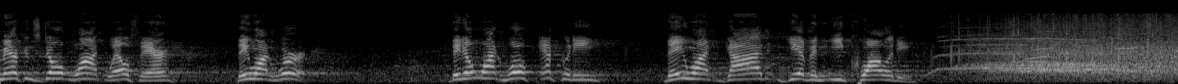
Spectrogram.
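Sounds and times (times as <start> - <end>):
speech: 0.0 - 3.2, 4.5 - 9.2
audience clapping after a line in a Republican political speech: 9.3 - 11.7.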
